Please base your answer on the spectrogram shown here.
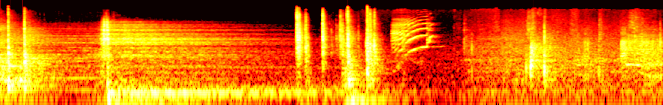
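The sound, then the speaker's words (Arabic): Knocking on a house door comes as a quick run of sharp raps, mixed with heavier thuds and other scattered background sounds. “انتي مين لتدقي باب بيتي؟”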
